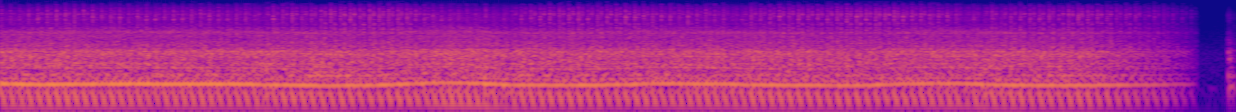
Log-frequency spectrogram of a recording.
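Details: Lawn mower that would start and then die, after a hand is held over the carburetor intake to draw fuel up from the tank: a steady, even engine beat and constant drone until shut off. Normal running.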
